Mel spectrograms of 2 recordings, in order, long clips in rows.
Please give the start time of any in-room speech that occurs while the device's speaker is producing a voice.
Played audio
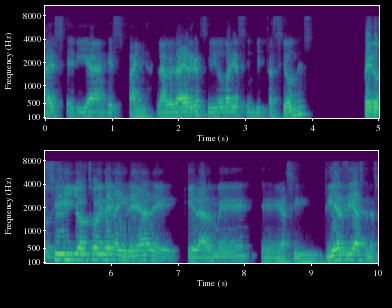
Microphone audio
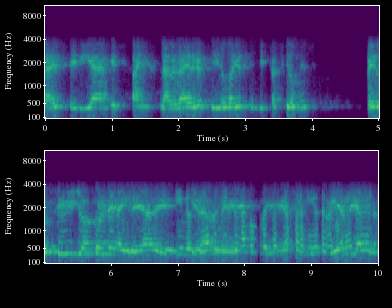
7 s

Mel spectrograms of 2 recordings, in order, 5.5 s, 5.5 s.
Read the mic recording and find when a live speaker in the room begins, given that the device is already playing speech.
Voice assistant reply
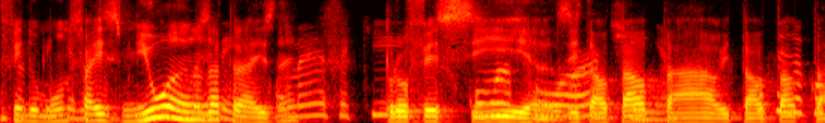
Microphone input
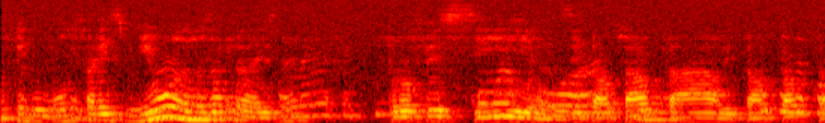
none

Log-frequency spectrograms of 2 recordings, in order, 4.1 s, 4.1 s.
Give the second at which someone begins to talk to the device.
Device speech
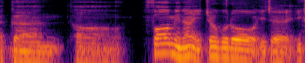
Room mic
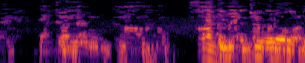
3 s

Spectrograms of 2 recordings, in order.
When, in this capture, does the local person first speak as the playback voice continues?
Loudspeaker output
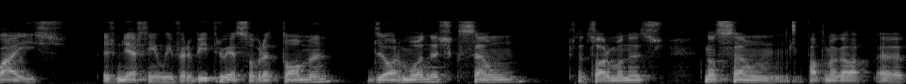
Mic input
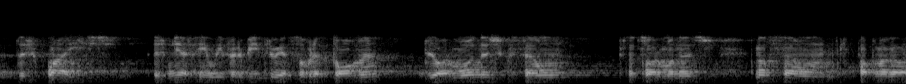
none

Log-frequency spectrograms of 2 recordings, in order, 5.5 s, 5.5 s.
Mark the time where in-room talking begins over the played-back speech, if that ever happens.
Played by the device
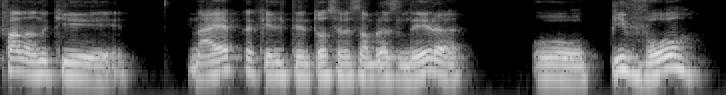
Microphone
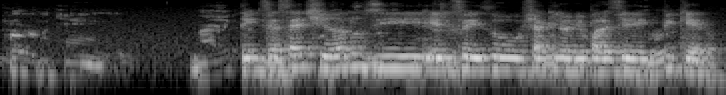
2 s

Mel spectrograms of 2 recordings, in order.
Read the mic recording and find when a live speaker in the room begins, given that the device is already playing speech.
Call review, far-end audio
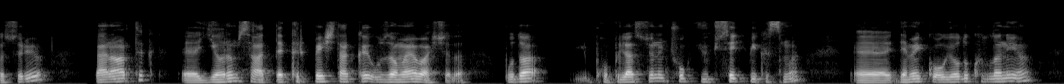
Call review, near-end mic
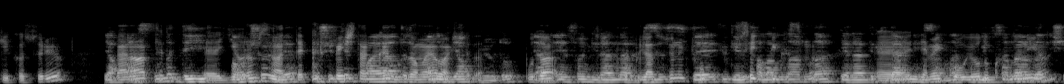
1 s

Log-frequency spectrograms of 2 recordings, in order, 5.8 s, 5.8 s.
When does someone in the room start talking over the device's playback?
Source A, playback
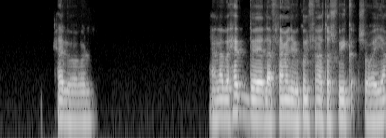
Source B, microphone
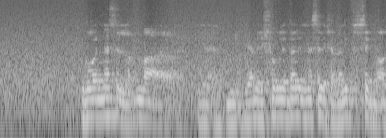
1 s

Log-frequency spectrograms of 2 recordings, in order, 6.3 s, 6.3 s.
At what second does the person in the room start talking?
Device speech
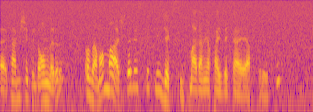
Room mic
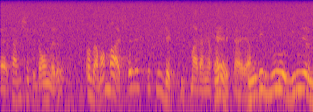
4 s

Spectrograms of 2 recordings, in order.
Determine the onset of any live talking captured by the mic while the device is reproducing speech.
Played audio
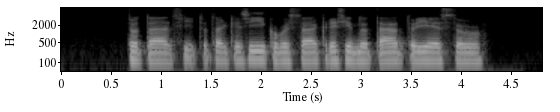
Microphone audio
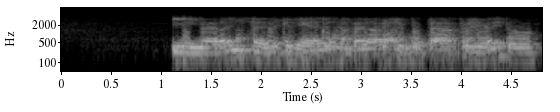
1 s

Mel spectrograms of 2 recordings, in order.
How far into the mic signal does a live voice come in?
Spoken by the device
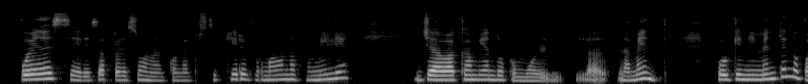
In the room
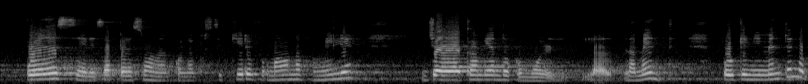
none

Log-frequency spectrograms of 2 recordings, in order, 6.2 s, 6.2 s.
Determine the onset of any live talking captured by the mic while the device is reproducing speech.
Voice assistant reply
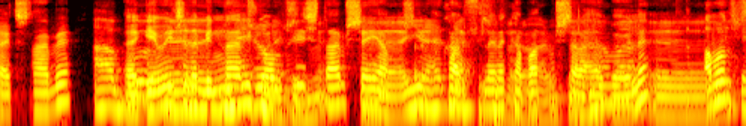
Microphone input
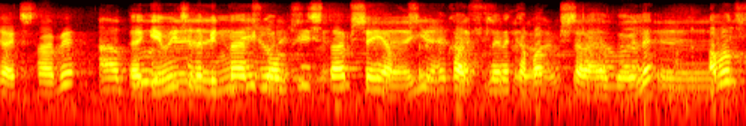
none

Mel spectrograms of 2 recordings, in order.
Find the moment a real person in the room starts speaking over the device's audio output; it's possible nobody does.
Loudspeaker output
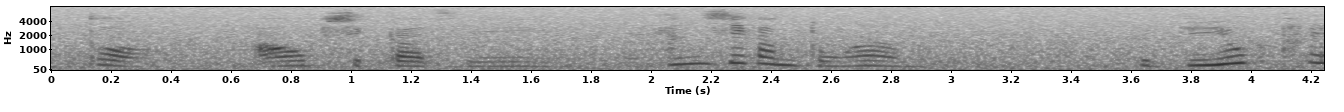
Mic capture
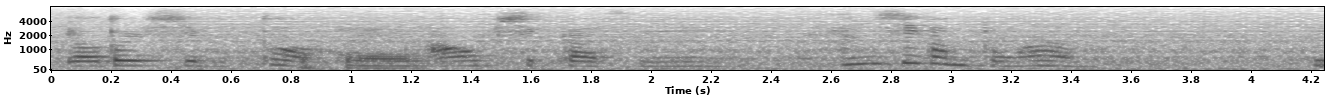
1 s

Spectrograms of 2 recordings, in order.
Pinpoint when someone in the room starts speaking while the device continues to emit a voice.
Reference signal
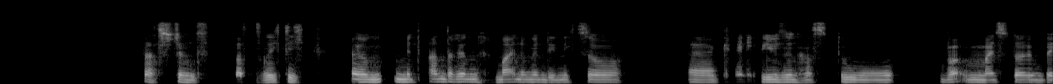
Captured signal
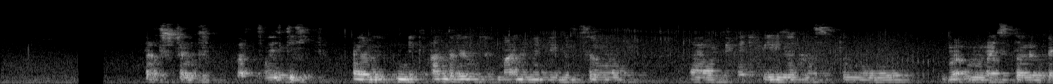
none

